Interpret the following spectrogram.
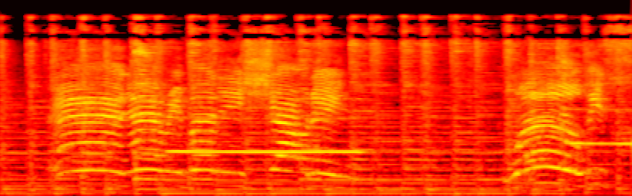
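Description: Wordless overtone (throat) singing over acoustic guitar: a low droning voice with sweeping overtones. A thin whistle-like overtone is held for about two seconds mid-way, and again near the end.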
